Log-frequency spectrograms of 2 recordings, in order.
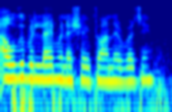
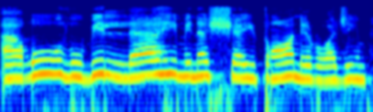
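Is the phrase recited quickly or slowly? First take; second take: quickly; slowly. First: The phrase is recited quickly without pausing. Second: The phrase is recited slowly, letter by letter. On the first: It is said without time to reflect. The speaker calls it wrong. "یہ تلاوت نہیں ہے" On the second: It is said with time to reflect. The speaker calls it right. "ایک ایک حرف کو ٹھہر ٹھہر کر پروناؤنس کیا"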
